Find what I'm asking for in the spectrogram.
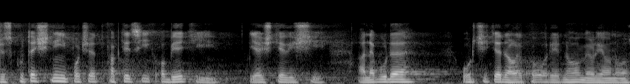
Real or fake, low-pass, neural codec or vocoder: fake; 7.2 kHz; codec, 16 kHz, 6 kbps, DAC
